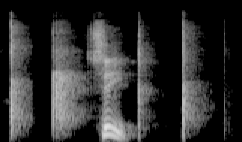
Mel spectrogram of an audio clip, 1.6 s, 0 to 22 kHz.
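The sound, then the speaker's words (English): A few sharp hand claps in rhythm for a college basketball fan clap-along on an eight count, spaced across the moment with a voice in between. “8 to 8 clap time, baby. And 1, 2, 3, 4, 5, 6, 7, 8.”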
